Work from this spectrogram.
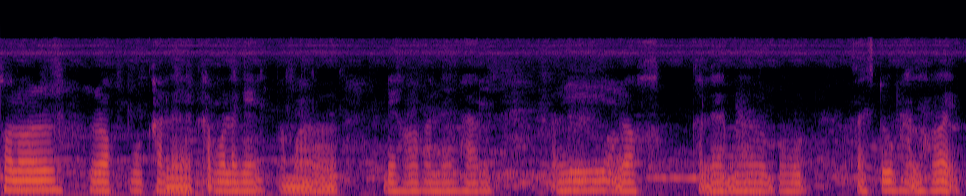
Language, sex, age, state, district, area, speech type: Assamese, female, 30-45, Assam, Kamrup Metropolitan, urban, spontaneous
